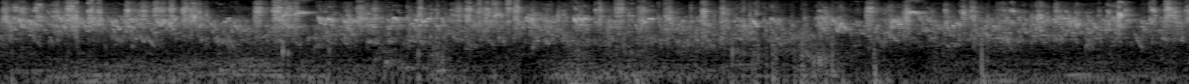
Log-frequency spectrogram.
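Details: Constant chattering of budgies, Australian parrots: a dense, grating stream of high chirps, clicks and warbling squawks running on without pause.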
